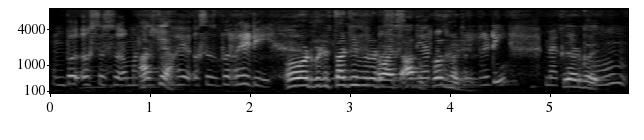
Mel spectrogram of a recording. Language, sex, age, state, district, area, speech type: Kashmiri, female, 18-30, Jammu and Kashmir, Bandipora, rural, spontaneous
